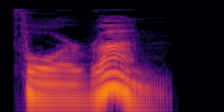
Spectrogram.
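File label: "forerun", British English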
